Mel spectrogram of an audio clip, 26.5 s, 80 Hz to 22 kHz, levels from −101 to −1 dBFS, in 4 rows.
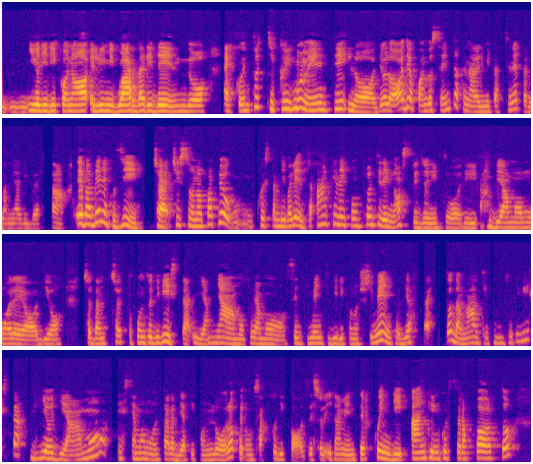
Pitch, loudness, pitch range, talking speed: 210 Hz, -25 LUFS, 180-245 Hz, 200 wpm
